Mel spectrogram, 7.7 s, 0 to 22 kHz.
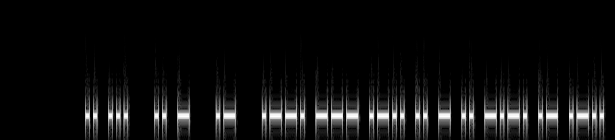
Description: Morse code, heard as a keyed tone, about 25 wpm, 700 Hz. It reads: IS IT A POLITICAL
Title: Sentences from Top 1000 Words - Review Part 5 - 25wpm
